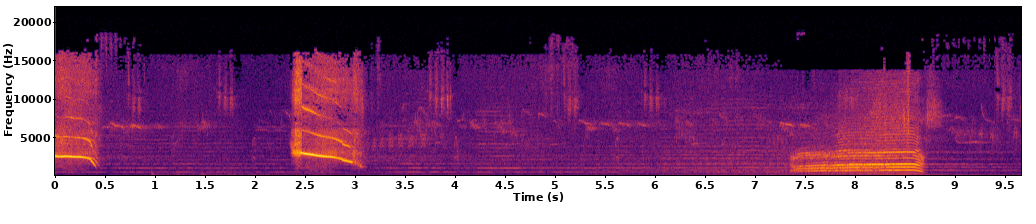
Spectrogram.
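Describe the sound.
A man's voice imitates a bird call three times, each a loud, high-pitched cry that slides downward in pitch, the last one longer and wavering.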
